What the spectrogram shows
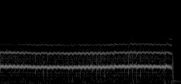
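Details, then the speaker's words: Vehicle-mounted ham radio transceiver: steady high whine at idle over the radio audio, cutting out sharply when engine stops; alternator whine. "Alternator whine. Oh, that's a tough one to identify, but it's an easy one to cure."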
